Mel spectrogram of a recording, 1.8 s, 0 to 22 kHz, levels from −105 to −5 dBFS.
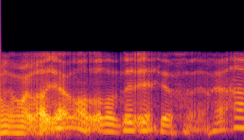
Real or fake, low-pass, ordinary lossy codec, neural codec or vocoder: fake; 5.4 kHz; none; autoencoder, 44.1 kHz, a latent of 192 numbers a frame, MeloTTS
